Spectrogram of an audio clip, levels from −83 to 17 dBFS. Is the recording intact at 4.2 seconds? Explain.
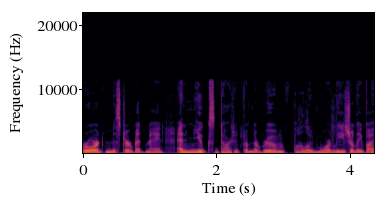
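Yes, the speech at 4.2 seconds is intact, with no audible fault at that moment.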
